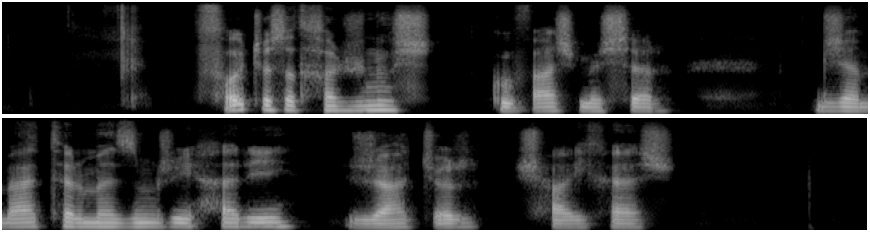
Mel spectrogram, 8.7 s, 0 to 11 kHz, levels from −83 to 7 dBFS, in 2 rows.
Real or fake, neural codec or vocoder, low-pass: fake; codec, 24 kHz, 0.9 kbps, DualCodec; 9.9 kHz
